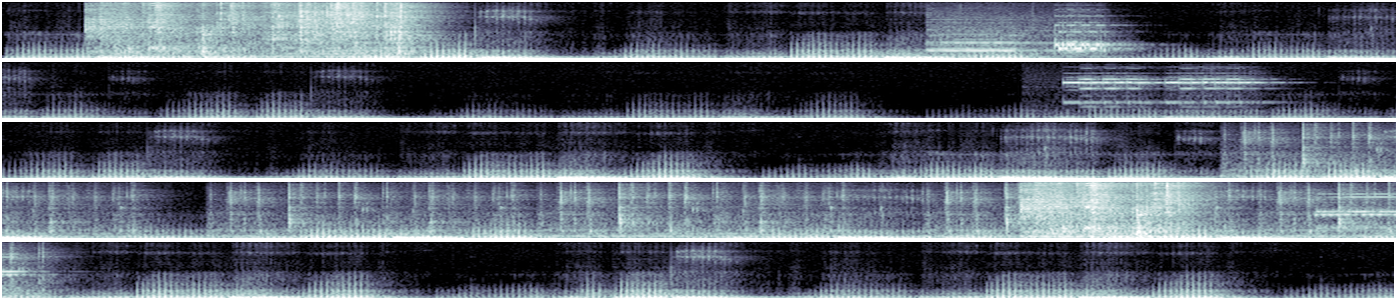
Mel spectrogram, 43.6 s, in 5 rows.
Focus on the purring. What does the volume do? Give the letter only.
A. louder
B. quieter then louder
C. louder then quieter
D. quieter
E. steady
B.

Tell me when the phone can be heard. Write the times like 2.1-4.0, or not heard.
5.8-6.9, 15.3-16.6, 34.3-35.0.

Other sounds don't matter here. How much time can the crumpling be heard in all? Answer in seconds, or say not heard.
3 s.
